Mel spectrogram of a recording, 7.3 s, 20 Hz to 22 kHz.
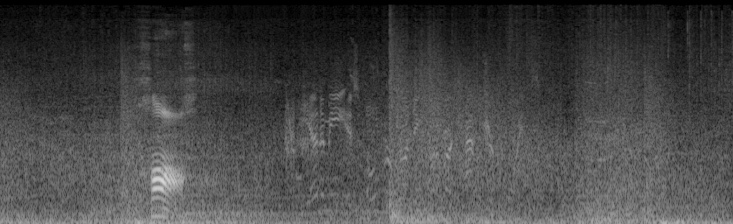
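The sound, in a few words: mortar and artillery barrage in Company of Heroes 2 video game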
